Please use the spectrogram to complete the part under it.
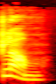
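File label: "glum", English, British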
